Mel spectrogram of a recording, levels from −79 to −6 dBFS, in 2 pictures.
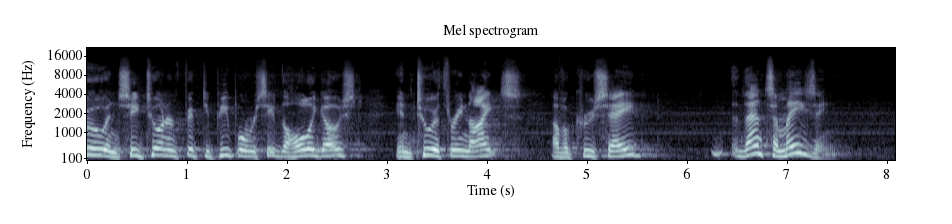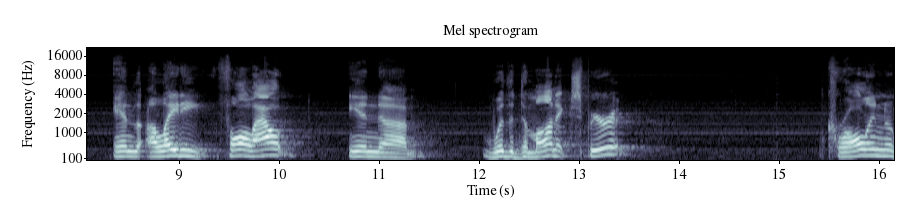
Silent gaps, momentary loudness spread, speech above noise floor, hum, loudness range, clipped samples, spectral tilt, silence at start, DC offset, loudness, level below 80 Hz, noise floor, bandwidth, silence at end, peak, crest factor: none; 15 LU; 34 dB; none; 6 LU; under 0.1%; -4.5 dB/octave; 0 s; under 0.1%; -22 LUFS; -72 dBFS; -56 dBFS; 16.5 kHz; 0 s; -4 dBFS; 18 dB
